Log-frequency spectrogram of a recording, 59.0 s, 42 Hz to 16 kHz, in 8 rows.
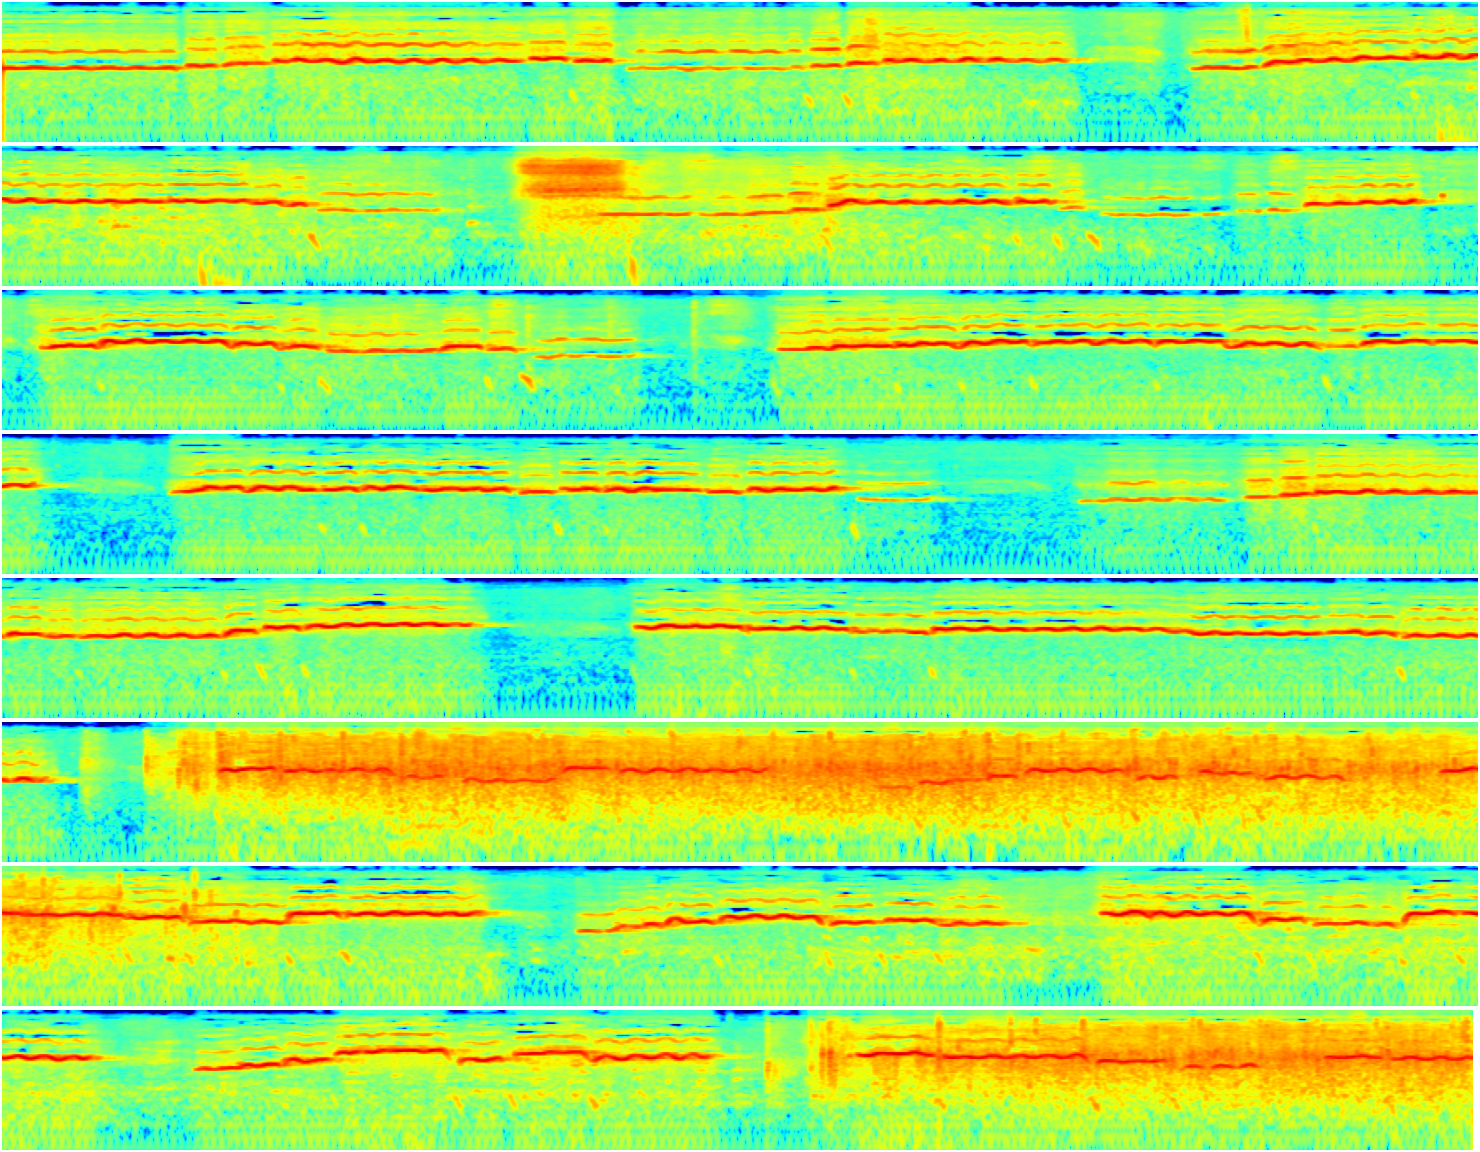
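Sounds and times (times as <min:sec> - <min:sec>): man whistling through fingers: 0:00.0 - 0:22.4, 0:32.7 - 0:37.3, 0:37.9 - 0:59.0
audience applause: 0:37.6 - 0:45.7, 0:55.4 - 0:59.0.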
